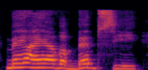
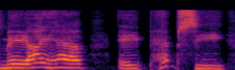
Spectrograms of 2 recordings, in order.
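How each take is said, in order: First: The word starts with a voiced b sound. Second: The word starts with a strong p sound. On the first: The speaker calls it wrong. "a voiced Bebsi" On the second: The speaker calls it right. "the Pepsi with a strong plosive P"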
